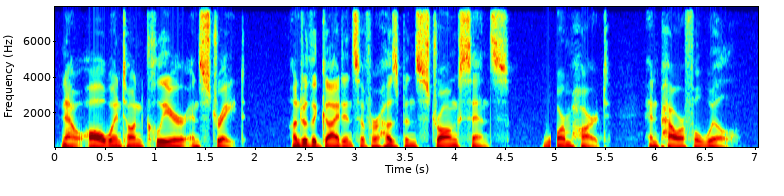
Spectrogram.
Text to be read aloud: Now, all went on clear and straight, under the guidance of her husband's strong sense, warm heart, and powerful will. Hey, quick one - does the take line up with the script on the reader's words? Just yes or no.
yes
